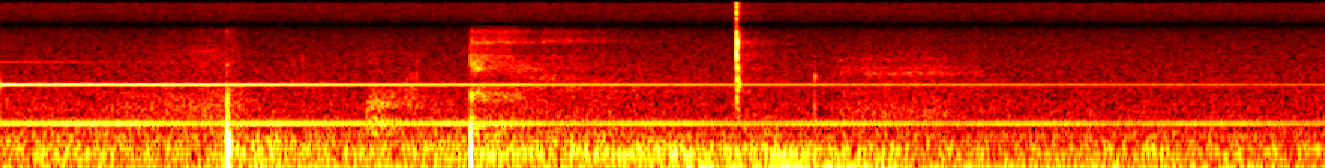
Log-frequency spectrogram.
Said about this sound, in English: That's the bell.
